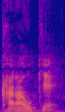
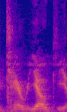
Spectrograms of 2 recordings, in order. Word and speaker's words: karaoke: for example spanish-speaking countries it's not going to be karaoke you know it's karaoke some like weird English Way of saying cut out get cut out get changed into karaoke like teriyaki you know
